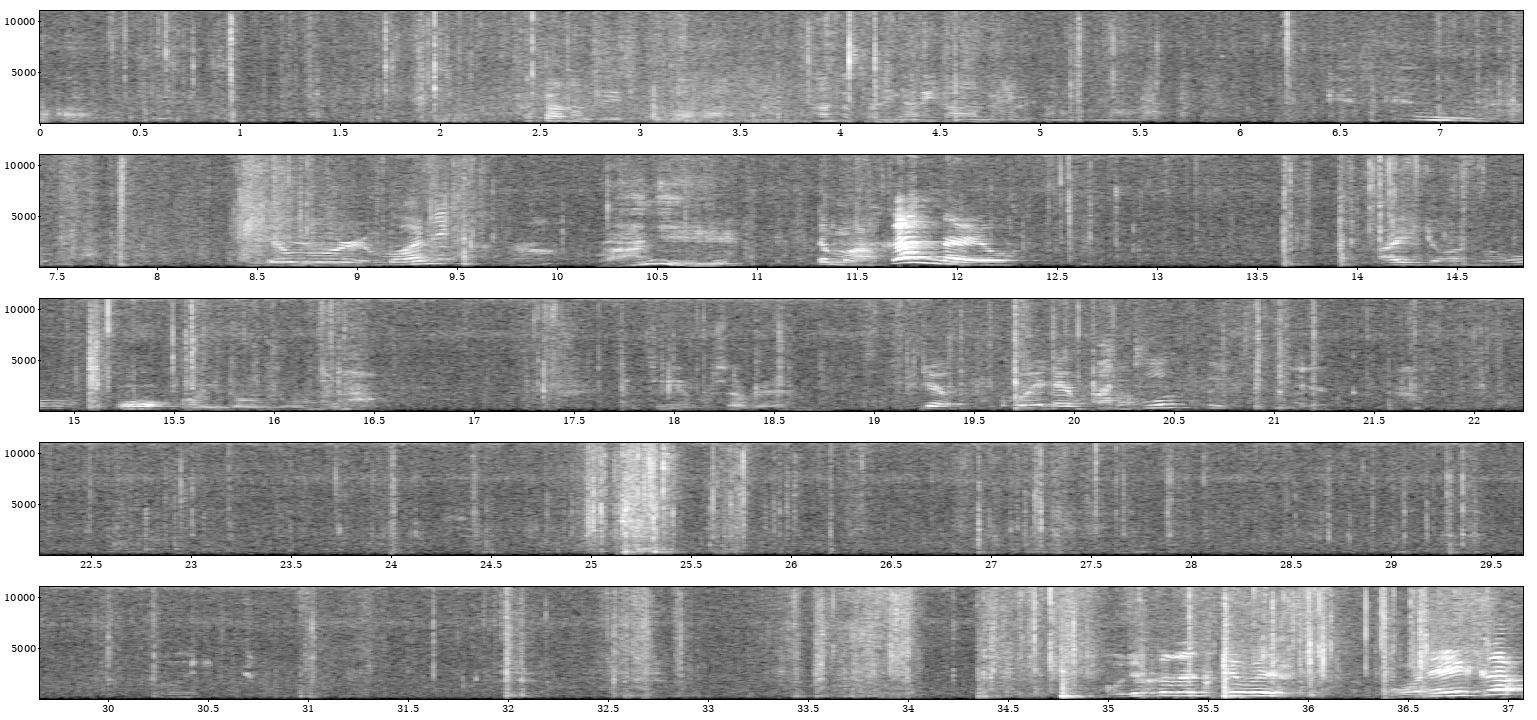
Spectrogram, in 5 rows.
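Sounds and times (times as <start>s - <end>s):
people talking: 0.0s - 1.0s, 2.4s - 5.6s, 8.4s - 12.3s, 14.1s - 16.6s, 17.9s - 21.3s, 35.0s - 37.0s
wrapping paper rustling: 0.0s - 37.0s.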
